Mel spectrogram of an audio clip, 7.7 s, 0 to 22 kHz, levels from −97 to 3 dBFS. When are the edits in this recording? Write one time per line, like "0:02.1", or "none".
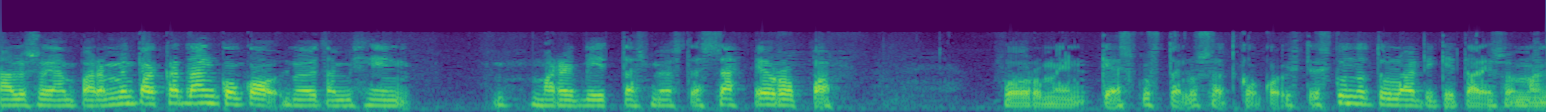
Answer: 0:01.5
0:03.7
0:05.5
